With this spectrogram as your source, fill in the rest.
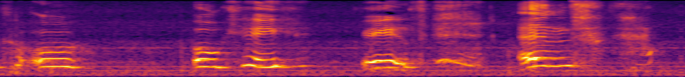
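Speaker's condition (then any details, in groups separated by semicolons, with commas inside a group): Cerebral palsy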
